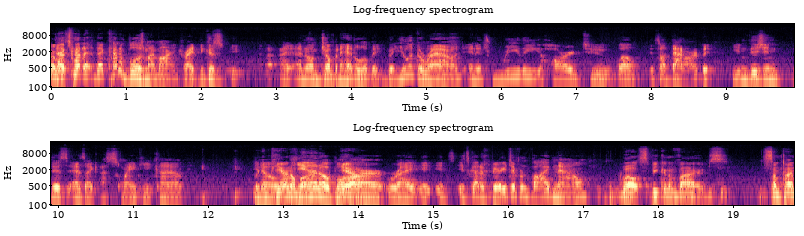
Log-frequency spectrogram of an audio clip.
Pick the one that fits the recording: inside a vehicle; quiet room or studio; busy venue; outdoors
busy venue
